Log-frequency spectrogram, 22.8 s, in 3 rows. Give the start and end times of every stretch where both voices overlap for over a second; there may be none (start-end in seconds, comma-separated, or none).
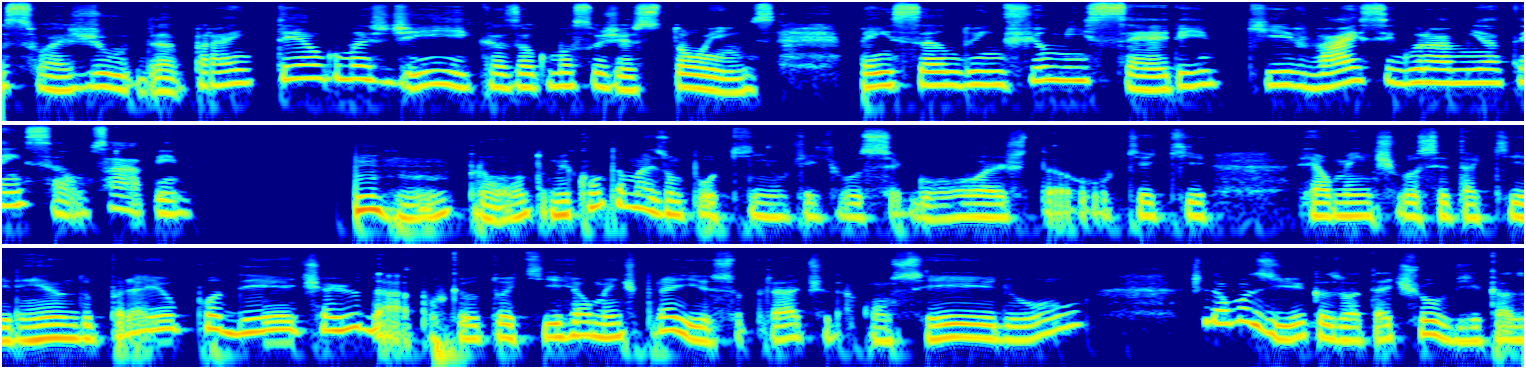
none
